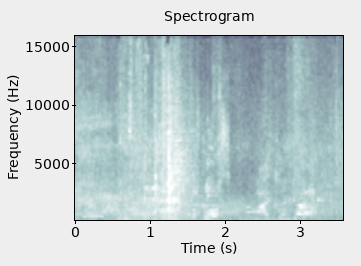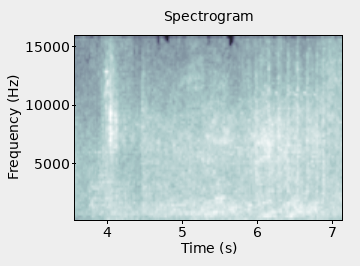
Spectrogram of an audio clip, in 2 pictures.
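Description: Flamethrowers roar in bursts.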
